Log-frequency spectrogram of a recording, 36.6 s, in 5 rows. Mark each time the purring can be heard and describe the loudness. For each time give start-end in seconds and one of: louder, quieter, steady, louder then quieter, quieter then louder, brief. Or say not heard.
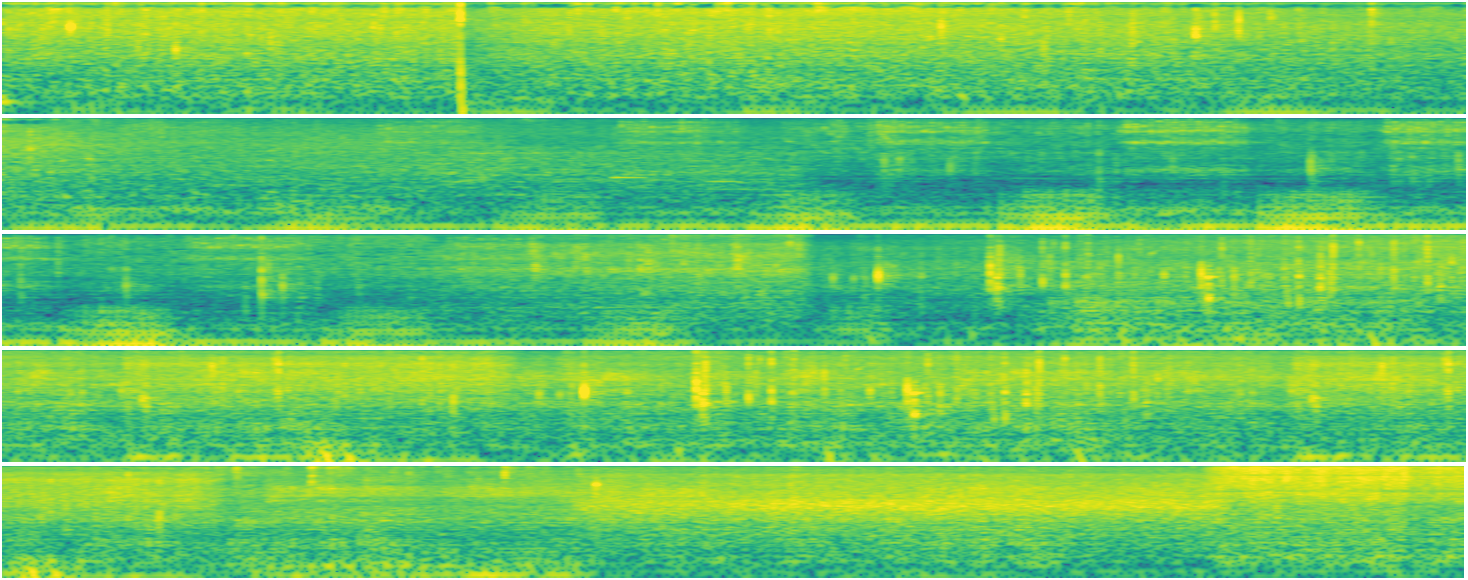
0.1-36.5 louder.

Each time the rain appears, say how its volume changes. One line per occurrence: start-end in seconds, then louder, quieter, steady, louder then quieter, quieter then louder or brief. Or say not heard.
0.0-36.5 quieter then louder.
